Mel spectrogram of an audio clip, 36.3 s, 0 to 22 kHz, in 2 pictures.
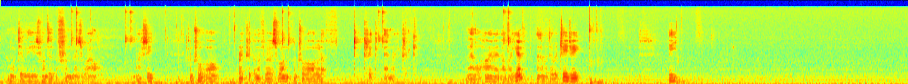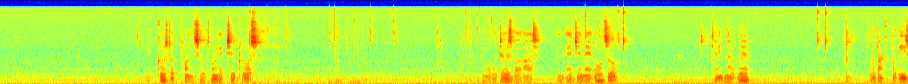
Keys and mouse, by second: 0.8 ctrl+r, 2.6 click, 4.5 ctrl+r, 7.6 click, 11.9 g, 12.0 g, 13.6 e, 23.2 click, 24.0-24.3 alt+drag, 24.5 alt+click, 24.8 alt+click, 25.2 alt+z, 25.6 alt+click, 25.8 alt+click, 26.0 alt+click, 29.7 ctrl+r.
